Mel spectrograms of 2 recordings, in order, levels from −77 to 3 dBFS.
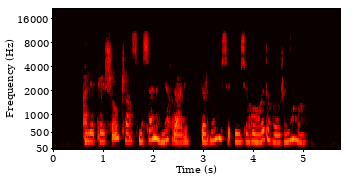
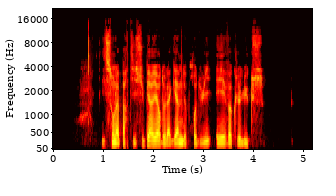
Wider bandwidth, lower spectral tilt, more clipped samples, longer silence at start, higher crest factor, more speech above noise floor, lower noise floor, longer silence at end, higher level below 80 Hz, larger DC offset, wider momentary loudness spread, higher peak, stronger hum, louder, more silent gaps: second, 11.5 kHz vs 16 kHz; about the same, -3.5 dB/octave vs -3.5 dB/octave; neither; about the same, 0.6 s vs 0.55 s; about the same, 18 dB vs 22 dB; second, 36 dB vs 53 dB; about the same, -72 dBFS vs -74 dBFS; second, 0.65 s vs 1 s; second, under -90 dBFS vs -60 dBFS; neither; about the same, 8 LU vs 10 LU; second, -20 dBFS vs 0 dBFS; neither; second, -37 LUFS vs -21 LUFS; neither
